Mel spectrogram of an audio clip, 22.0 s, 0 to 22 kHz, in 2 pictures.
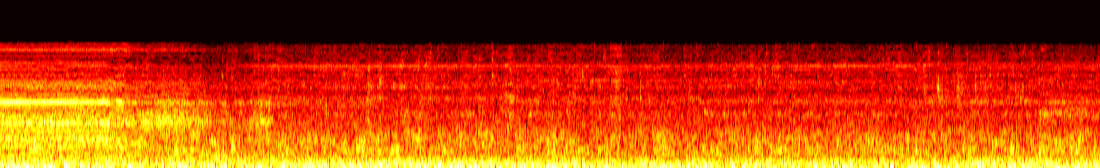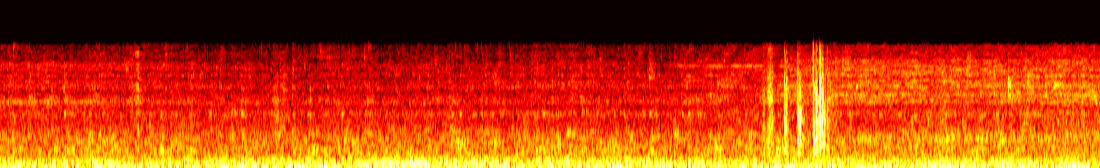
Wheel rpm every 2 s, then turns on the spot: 0, 0, 0, 0, 0, 0, 0, 0, 0, 0, 0.
none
